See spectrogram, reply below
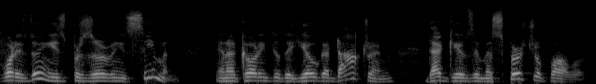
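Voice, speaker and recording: A man's voice: fairly high pitch, expressive, fairly quick, husky, no echo. A man, an author, earnestly and bluntly explaining his findings in an interview.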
